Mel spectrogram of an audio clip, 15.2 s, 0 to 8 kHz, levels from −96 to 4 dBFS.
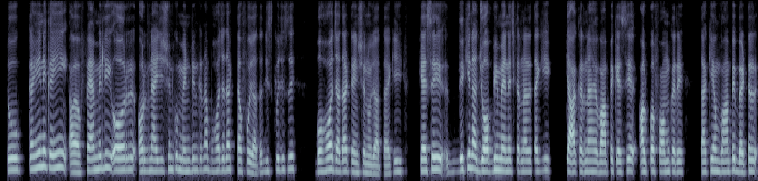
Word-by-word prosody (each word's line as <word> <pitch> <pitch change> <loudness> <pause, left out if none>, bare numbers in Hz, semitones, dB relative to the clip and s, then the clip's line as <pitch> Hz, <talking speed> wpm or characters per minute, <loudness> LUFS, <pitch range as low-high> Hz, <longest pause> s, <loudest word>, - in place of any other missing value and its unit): तो 195 +1 +3 0.2
कहीं 215 +4 +2
न 255 0 +3
कहीं 230 0 +1
अ, 155 0 +3
फैमिली 210 +5 +1
और 195 +1 +4 0.2
आर्गेनाइज़ेशन 180 +2 -2
को 215 +2 -2
मेंटेन 185 0 -3
करना 190 +2 -4
बहुत 185 +1 -3
ज़्यादा 190 +2 0 0.2
टफ 180 -1 -2
हो 170 - -1
जाता 145 -1 -2
है, 160 - -11
जिसकी 175 +3 -9
वजह 195 0 -3
से 205 +2 -3 0.4
बहुत 175 +5 +3
ज़्यादा 175 -1 +2
टेंशन 160 -3 -3
हो 145 - -2
जाता 135 -1 -3
है 135 - -4
कि 170 +4 -5 0.4
कैसे 180 +2 +4 0.2
देखिए 180 - 0
ना 220 -2 +5
जॉब 175 -1 +6
भी 195 +1 +3
मैनेज 180 -2 +1
करना 170 -2 -3
रहता 170 0 -2
है 175 - -1
कि 190 +2 -7
क्या 170 -2 +1
करना 170 0 -2
है 170 - -1
वहाँ 160 0 +2
पे, 180 - -3
कैसे 170 +2 -1 0.2
और 170 0 +5
परफॉर्म 170 -2 +1
करें, 165 -1 -1 0.4
ताकि 165 +2 -2
हम 180 -1 +1
वहाँ 170 0 +1
पे 190 - +3
बेटर 170 +1 +1
180 Hz, 200 wpm, -25 LUFS, 170-190 Hz, 0.4 s, जॉब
